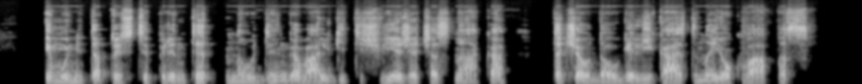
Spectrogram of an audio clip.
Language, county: Lithuanian, Marijampolė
